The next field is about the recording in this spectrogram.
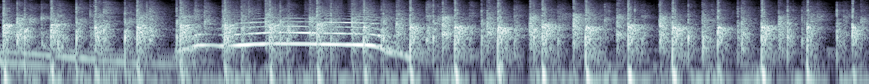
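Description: Dense, steady applause from a crowd, sharp hand claps running throughout, with a brief high whooping cheer rising over it near the start.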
